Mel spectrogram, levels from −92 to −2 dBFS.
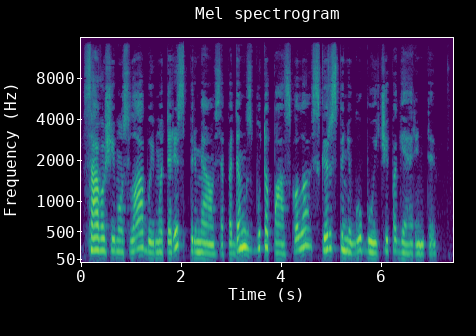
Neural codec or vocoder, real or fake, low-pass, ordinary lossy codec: vocoder, 44.1 kHz, 128 mel bands every 256 samples, BigVGAN v2; fake; 14.4 kHz; AAC, 48 kbps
